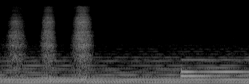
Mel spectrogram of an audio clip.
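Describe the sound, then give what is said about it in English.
Three quick, breathy nose sniffs with the nose scrunched, taken as a calming breathing exercise, in a steady rhythm and fairly loud, over a soft sustained musical drone that continues after them. “Scrunch up your nose and three sniffs.”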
